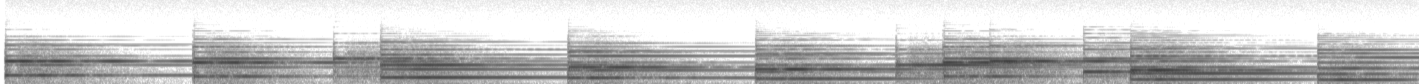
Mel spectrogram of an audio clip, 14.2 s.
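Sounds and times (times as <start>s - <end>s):
piano: 0.0s - 14.1s.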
